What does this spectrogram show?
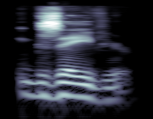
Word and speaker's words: Xavier: Gary, there's no way that anyone told you to say Xavier. No one said that. That did not happen. I don't say it egg. That's just kind of how it sounds. I pronounce it Xavier.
